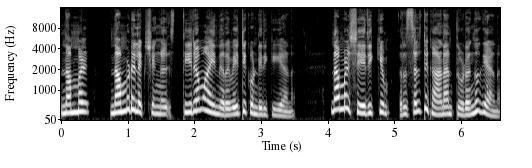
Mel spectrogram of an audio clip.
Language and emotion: Malayalam, happy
